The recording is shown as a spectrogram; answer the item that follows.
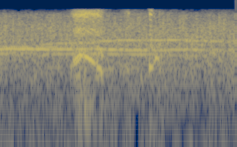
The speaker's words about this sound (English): They get some real applause for that as soon as I find it.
